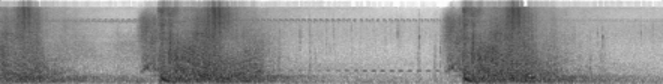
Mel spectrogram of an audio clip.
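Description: Incendio fire spells cast in the game Hogwarts Legacy: two loud whooshing, roaring bursts of flame, each swelling suddenly and lingering for about a second and a half before fading, separated by a quieter stretch.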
